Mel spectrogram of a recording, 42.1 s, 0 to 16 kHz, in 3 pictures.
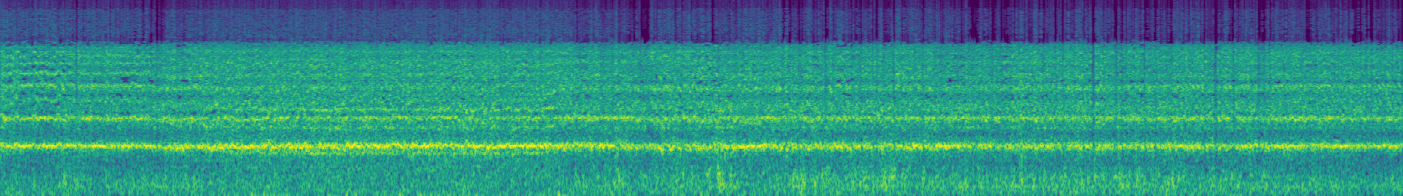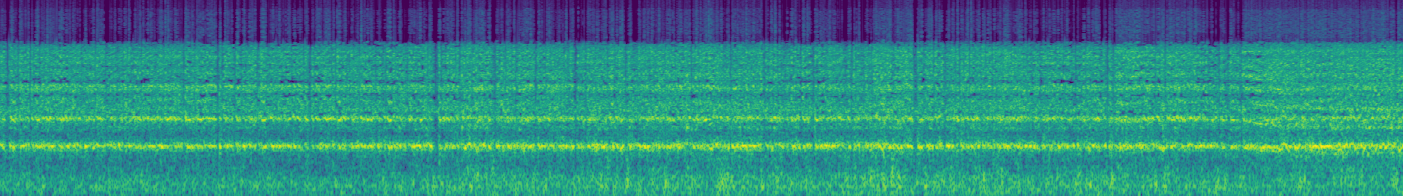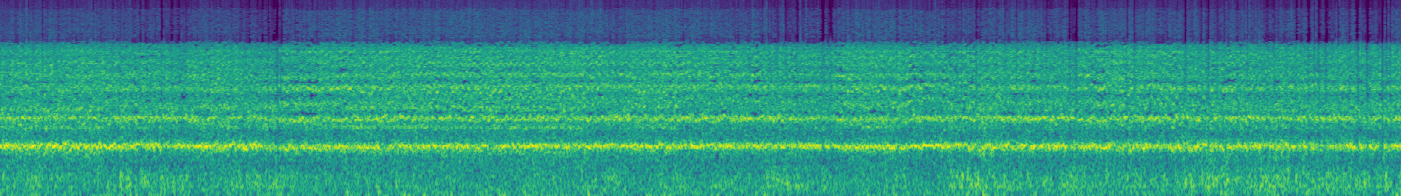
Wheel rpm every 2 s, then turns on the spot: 230, 210, 210, 220, 230, 240, 230, 240, 240, 240, 230, 230, 230, 210, 220, 210, 210, 220, 220, 230, 230.
none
